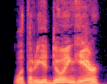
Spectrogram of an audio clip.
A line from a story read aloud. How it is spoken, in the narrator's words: Gorm growled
